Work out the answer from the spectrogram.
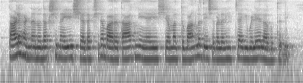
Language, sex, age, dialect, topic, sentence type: Kannada, female, 18-24, Coastal/Dakshin, agriculture, statement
